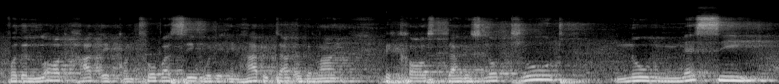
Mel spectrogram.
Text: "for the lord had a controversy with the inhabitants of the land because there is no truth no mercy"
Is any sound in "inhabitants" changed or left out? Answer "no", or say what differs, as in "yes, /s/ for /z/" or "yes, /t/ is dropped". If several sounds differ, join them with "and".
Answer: yes, /s/ is dropped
